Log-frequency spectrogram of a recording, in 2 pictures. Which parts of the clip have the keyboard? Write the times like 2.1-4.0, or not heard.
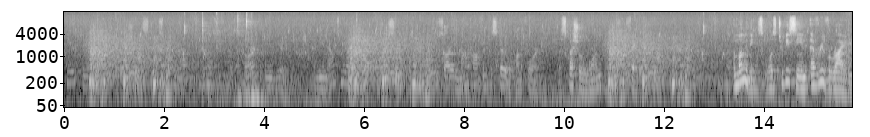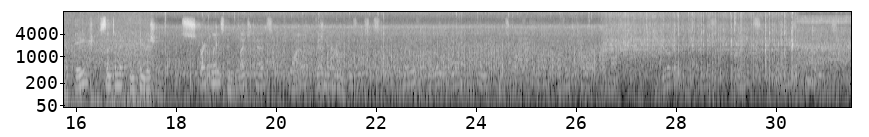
2.8-3.9.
